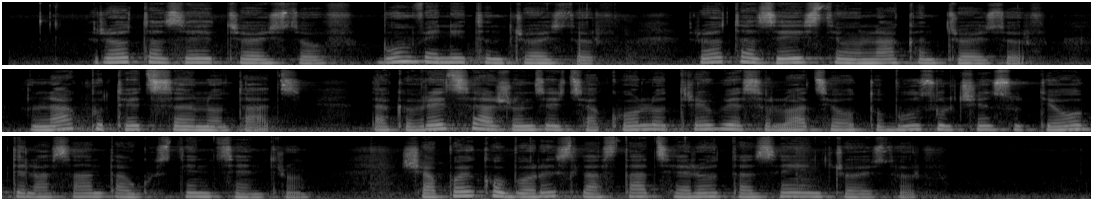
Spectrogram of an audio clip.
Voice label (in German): Rumanisch; Roter See Troisdorf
